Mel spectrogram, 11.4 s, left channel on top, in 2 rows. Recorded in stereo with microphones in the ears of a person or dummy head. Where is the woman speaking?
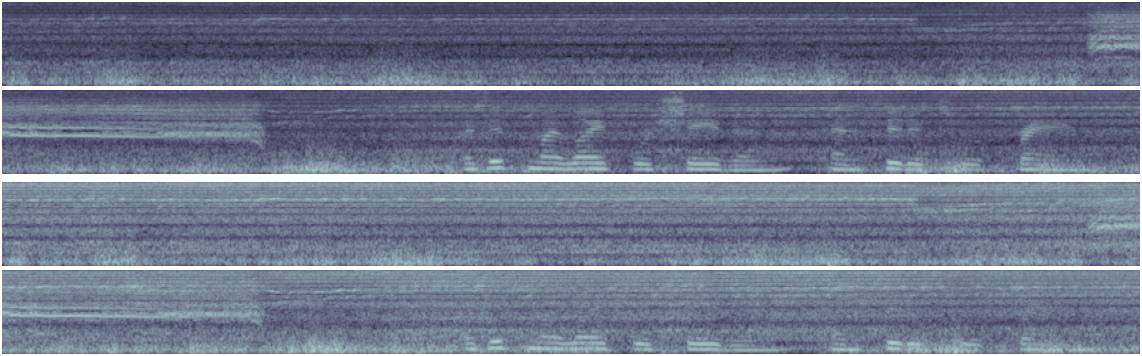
65° left (ahead or behind).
